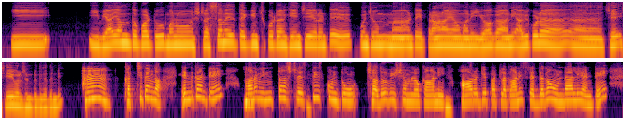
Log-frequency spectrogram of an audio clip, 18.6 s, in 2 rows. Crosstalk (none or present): none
